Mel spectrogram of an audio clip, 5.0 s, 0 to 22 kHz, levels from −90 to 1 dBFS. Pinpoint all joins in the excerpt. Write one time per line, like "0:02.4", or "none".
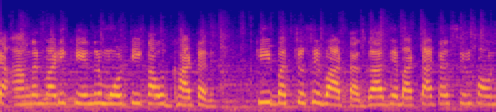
none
